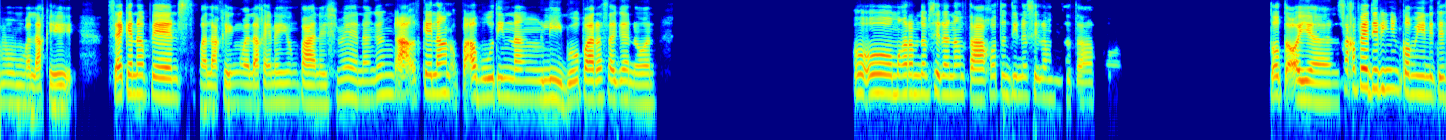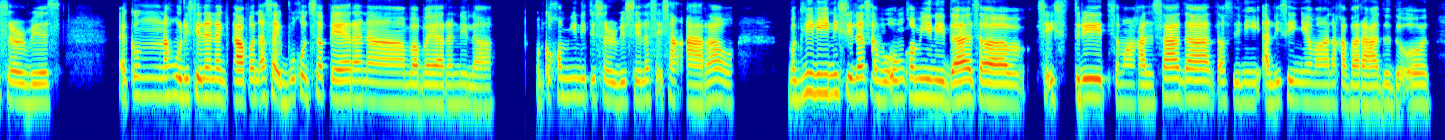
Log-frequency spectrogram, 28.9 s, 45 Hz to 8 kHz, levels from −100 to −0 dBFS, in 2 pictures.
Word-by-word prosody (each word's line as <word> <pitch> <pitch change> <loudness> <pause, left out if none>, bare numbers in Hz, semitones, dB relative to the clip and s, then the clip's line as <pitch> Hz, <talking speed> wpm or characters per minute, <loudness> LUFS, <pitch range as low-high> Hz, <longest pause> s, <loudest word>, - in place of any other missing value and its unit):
mo 180 0 -12
malaki, 170 +1 -2 0.4
second 250 +2 +6
offense, 225 -3 +5
malaking 175 +1 -3
malaki 180 0 -2
na 180 - -6
'yong 185 +1 -15
punishment, 195 +4 -1
hanggang, 235 +5 -8
ah, - - +8
kailangan 255 0 +3
paabutin 225 0 0
ng 205 -1 -3
libo, 200 -1 -5
para 205 0 +5
sa 210 - 0
gano'n 180 -3 -4 2.0
Oo, 255 0 +1
makaramdam 250 0 -1
sila 245 -2 0
ng 240 -1 -6
takot, 210 +4 +2
hindi 240 -1 -6
na 235 - -7
sila 215 -1 -7
magtatapon. 105 - -13 1.5
Totoo 240 -3 +3
'yan, 185 -2 0
saka 320 - 0
puwede 310 -2 +8
rin 300 0 -1
'yong 275 - -10
community 240 -3 0
service. 185 -3 -4 0.6
Eh, - - -5
kung 230 -1 -8 0.2
nahuli 225 -1 0
sila 220 0 +2
nagtapon, 205 0 +3
aside 215 -4 +1
bukod 215 +6 -6
sa 230 +2 -2
pera 205 -2 +1
na 185 -2 +1
babayaran 175 0 -2
nila 165 -2 -8 0.5
mag-co-community 220 0 -9
service 195 -2 -6
sila 205 +1 -4
sa - - -11
isang 200 - -3
araw, 185 +3 +1 0.6
maglilinis 255 +3 0
sila 225 0 +2
sa 230 - -3
buong 205 +1 -5
komunidad 210 -2 +2
sa 180 -3 +3 0.2
sa 480 - -6
street, 435 -1 +1
sa - - -11
mga 180 -1 -6
kalsada, 210 +4 +2 0.2
tapos 195 -1 -10
lini 185 0 -9
aalisin 195 +2 -4
niya 185 - -4
mga 180 0 -3
nakabarado 175 -1 -1
doon, 180 +1 -6
205 Hz, 145 wpm, -24 LUFS, 180-230 Hz, 2.0 s, ah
